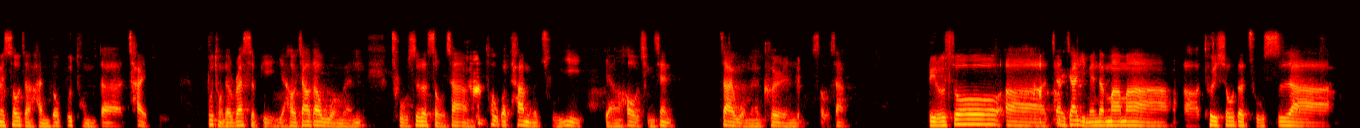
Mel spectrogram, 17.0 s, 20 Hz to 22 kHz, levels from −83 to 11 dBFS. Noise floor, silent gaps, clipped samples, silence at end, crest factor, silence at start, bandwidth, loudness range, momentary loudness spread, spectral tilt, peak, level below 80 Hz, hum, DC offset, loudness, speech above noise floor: -72 dBFS; 11.10-11.46 s; under 0.1%; 0.35 s; 20 dB; 0 s; 8.4 kHz; 6 LU; 12 LU; -6 dB/octave; -6 dBFS; -52 dBFS; none; under 0.1%; -26 LUFS; 47 dB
